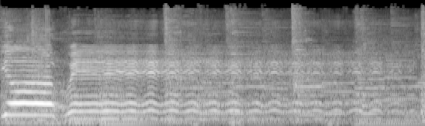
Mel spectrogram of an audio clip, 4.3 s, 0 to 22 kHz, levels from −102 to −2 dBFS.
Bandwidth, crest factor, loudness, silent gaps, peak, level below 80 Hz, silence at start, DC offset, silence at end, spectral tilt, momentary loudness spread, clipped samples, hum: 18.5 kHz; 14 dB; -13 LUFS; none; 0 dBFS; -44 dBFS; 0 s; under 0.1%; 0 s; -3 dB/octave; 17 LU; under 0.1%; none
